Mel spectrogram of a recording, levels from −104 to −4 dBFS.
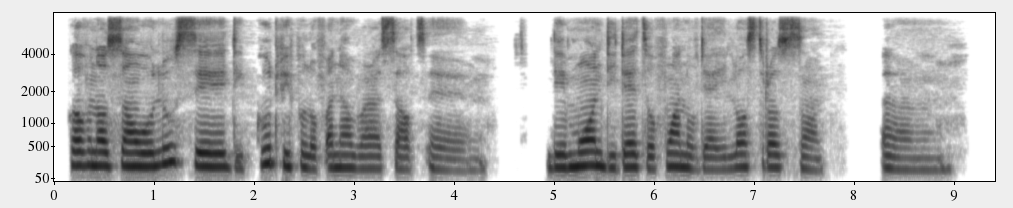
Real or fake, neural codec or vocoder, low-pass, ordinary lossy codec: real; none; 7.2 kHz; none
